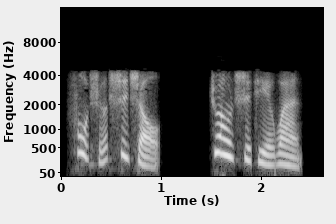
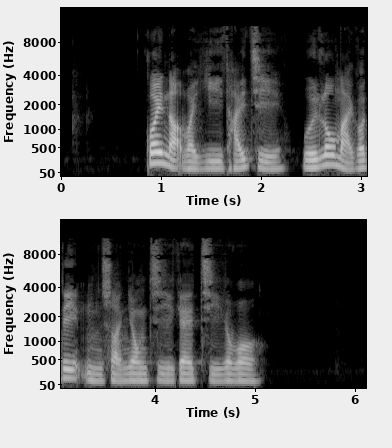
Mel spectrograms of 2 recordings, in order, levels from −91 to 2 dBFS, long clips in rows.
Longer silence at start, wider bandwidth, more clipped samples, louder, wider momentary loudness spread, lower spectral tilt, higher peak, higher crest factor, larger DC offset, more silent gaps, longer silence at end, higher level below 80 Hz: second, 0.15 s vs 0.85 s; second, 4.6 kHz vs 11.5 kHz; neither; first, -16 LUFS vs -27 LUFS; second, 6 LU vs 10 LU; first, -11 dB/octave vs -6 dB/octave; first, 0 dBFS vs -6 dBFS; about the same, 16 dB vs 20 dB; neither; first, 1.02-1.48 s vs none; second, 0.2 s vs 1.05 s; about the same, -60 dBFS vs -62 dBFS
